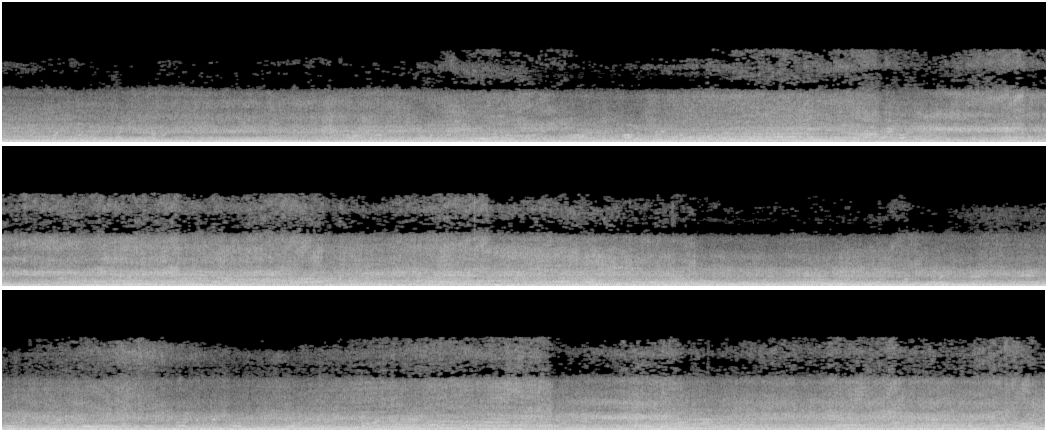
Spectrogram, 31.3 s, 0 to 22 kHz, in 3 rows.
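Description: Several 358 modified dirt-track race cars, small-block V8 engines, running hard as the pack laps the track. The engine note rises and falls continuously.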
